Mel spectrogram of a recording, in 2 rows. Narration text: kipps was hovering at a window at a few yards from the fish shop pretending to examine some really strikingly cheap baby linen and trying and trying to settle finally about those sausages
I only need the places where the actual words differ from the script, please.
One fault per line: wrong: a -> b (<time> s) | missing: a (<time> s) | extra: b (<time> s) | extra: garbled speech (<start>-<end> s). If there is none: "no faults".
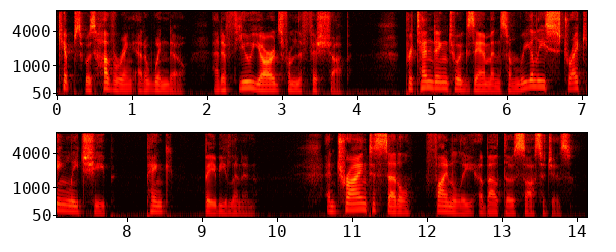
extra: pink (8.3 s)
missing: and trying (11.2 s)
